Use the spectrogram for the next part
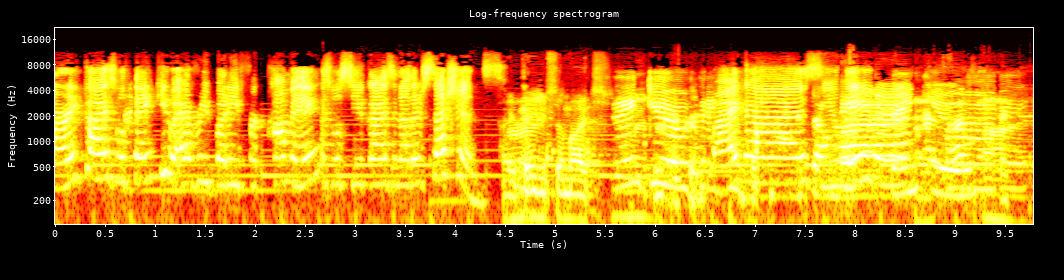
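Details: Adult speaker; Normal speech.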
